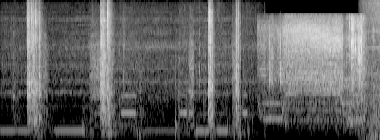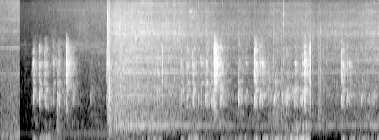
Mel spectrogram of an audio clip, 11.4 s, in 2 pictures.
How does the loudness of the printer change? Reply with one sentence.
The loudness of the printer goes up, then down.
